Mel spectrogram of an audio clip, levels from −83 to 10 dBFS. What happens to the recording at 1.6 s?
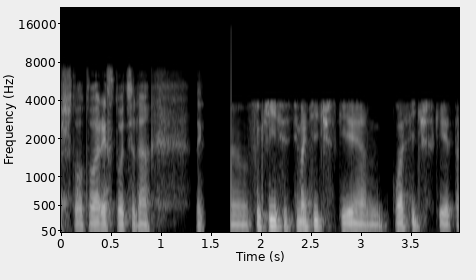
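At 1.6 s the call is in a handover gap: the phone is switching networks and no speech frames arrive from 1.42 to 1.70 s. The speech dies away within a few tens of milliseconds and stays silent for 280 ms, so anything said then is lost.

When the sound resumes at 1.70 s, there is a fallback to narrowband. The call has dropped from HD Voice to an older narrowband codec, and nothing above 4 kHz survives to the end. The speech sounds duller and rougher, which fits a low-rate narrowband codec.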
